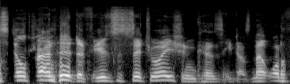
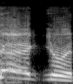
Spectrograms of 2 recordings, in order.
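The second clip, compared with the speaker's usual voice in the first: shouting, pitched high; 7 semitones higher, 4 dB louder than usual. Playing a character who touches a creature and takes off: shouting. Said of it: "and shouts".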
